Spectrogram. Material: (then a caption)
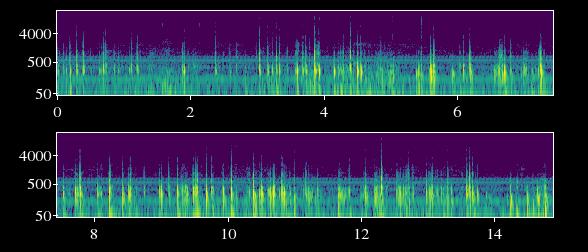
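Straw. A round, hollow woven straw and rope basket lid with a knob, held in both hands, is tapped and scratched with long dark-painted nails. Dozens of soft, dull taps with quick scratching come in irregular bursts over a steady low hum. Each tap dies away at once, leaving no ring.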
